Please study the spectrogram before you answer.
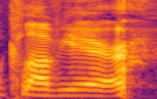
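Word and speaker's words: Klavier: and the the the video did not call him Claver Gavin they called him clavier and it's just like oh yeah I guess that that is a way to say it that's probably the right way to say it but in in this universe he is British and he is he is Claver Claver Gavin baby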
